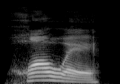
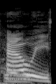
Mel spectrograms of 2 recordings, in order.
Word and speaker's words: Huawei: He's like, Huawei. Howie? I thought I was cracking up so hard. I was like, yeah. It's pronounced Howie, Steve. Say it with me.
